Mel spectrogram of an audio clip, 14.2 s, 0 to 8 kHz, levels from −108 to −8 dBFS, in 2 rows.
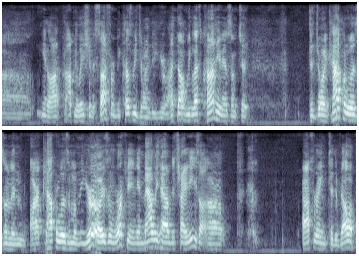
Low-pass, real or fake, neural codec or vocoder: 7.2 kHz; fake; codec, 44.1 kHz, 3.4 kbps, Pupu-Codec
